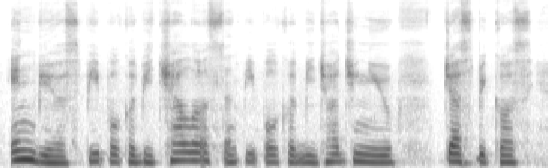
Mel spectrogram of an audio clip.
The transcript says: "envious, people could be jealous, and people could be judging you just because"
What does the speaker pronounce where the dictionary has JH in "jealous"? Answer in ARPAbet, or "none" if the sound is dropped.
CH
